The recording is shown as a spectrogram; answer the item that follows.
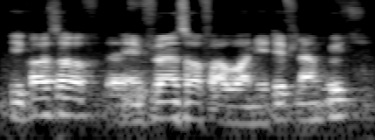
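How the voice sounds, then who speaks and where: A man's voice: mid-range voice, moderate pace, gravelly, a bit bright, slight background noise, poor audio. A man in his twenties whose first language is Burmese, answering in class with many fillers. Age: 20s. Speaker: student.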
